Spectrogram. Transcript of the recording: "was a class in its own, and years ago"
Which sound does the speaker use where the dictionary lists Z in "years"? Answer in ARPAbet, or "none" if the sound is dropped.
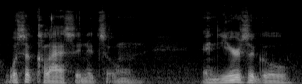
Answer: Z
